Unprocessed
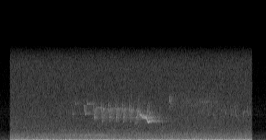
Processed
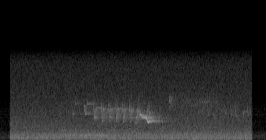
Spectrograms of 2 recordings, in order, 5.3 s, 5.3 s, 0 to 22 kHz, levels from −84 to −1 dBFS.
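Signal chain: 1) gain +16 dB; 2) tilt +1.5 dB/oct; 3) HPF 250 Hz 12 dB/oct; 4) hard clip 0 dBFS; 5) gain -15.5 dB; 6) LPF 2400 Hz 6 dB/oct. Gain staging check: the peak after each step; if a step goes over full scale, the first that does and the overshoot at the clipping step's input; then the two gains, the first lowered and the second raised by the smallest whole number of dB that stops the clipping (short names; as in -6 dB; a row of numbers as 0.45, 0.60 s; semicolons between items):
-3.5, -3.5, -4.5, -4.5, -20.0, -24.0 dBFS; no overload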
